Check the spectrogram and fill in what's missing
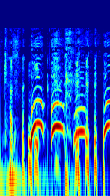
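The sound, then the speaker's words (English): A person imitates an owl, giving four loud hoots in a quick rising-and-falling rhythm, each one a short voiced call with brief gaps between. “I'm going to bring my pet owl.”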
